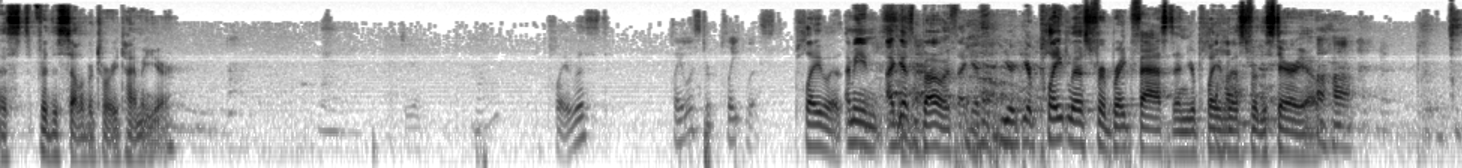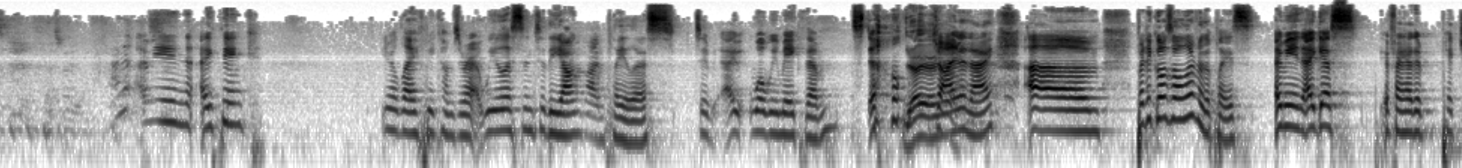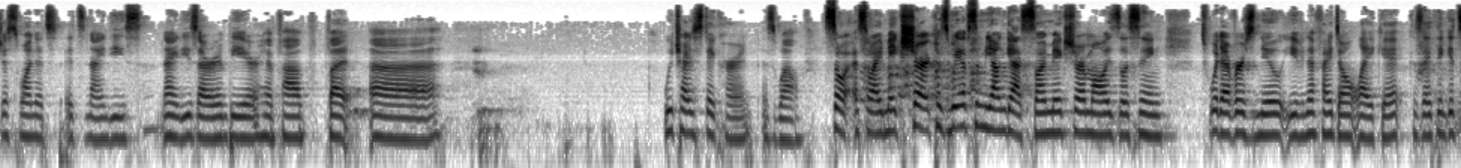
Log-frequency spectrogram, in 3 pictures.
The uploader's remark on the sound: Our live food and round-table event, hosted by ChowNow at their incredible headquarters in Culver City. Snacky Tunes Salon Live at ChowNow. Our live food and round-table event, hosted by ChowNow at their incredible headquarters in Culver City.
